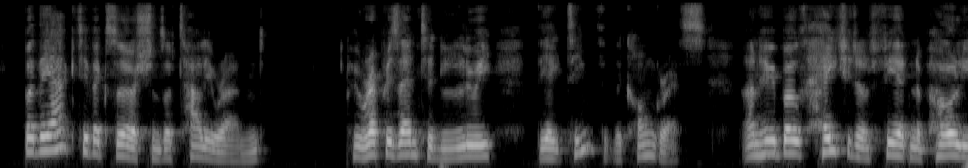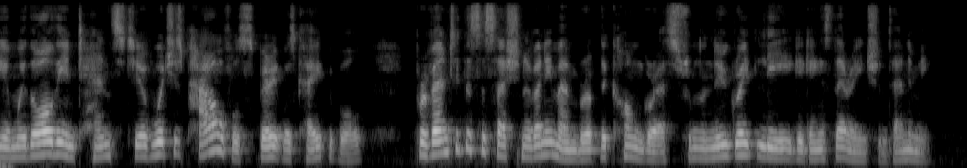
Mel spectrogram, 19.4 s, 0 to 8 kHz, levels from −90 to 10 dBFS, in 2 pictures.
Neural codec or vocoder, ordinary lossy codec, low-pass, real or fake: none; MP3, 48 kbps; 7.2 kHz; real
